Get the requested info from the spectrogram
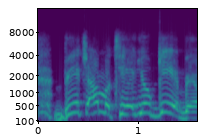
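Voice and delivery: voice climbing very high. Retelling a confrontation once friends showed up: retelling own louder voice. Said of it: "my voice got a little louder".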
